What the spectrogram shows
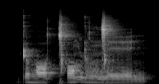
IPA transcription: ʈ ʊ ɦ ɔː ǀʰ ɔ m ɖ ɔ ŋ͡ǀ eː nʲ

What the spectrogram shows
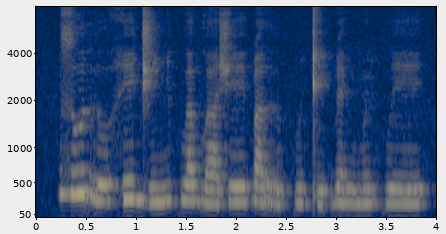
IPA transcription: z ʊ˦ r ʊ˨ h e˦ d͡ʒ ɪ˨ ɲ ɪ˦ kʷ a˦ ɡʷ aː˨ ʃ eː˦ ɓ a˦ r ʊ˨ kʷ i˨ kʼ ɪ˨ ɓ ɛ˦ ŋ ɡʷ ĩ˦ kʷ e˦

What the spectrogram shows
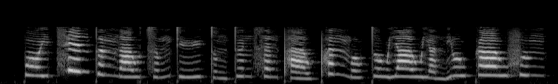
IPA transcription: p ɔː˧ j t͡sʰ ɛː˥ n t̪ ɐ˧ ŋ n̪ aː˨ w t͡s ʊ˨˥ ŋ t̪ yː˨˧ t̪ ʊ˨˩ ŋ t̪ ɵ˧ n s ɐ˧ n pʰ aː˨˩ w pʰ ɐ˥ ŋ m o˨ w t̪ o˧ w j aː˧ w j ɐ˨˩ n j o˥ w k aː˥ w f ʊ˥ ŋ

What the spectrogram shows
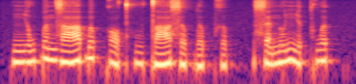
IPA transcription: ɲ ə˨˦ w ɓ ə˧ n z aː˨˦ ɓ ə˦˥ p̚ k ɔ˧˩ t̪ʰ ṳ˨˩ t̪ aː˨˦ s əː˨˩ p̚ l ə˨˩ p̚ x ə˨˩ p̚ | s ɛ̰˧˨ n u˨˦ ɲ ɛ˨˩ t̚ k w ə˦˥ t̚

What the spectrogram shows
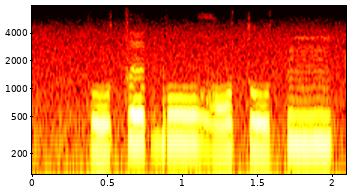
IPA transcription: k o˨ t ɛ˦ ɡ͡b oː˦ ɣ ɔ˨˦ t o˧ t ĩ˦

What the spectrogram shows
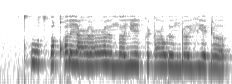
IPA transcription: t̪ʰ o t͡sʼ u qʼ u ɾ e ʕ ø ʕ ø ŋ œ lʲ e k ə ɖ ʕ o ɾ ø ŋ ɖ œ y̯ vʲ e ɖ ə

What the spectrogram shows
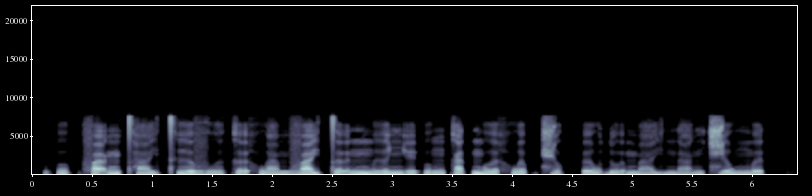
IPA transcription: ʔ u˨˩ k̚ f a̰˧˥ ŋ t̪ʰ a̤˨˩ j t̪ʰ ɨ˧ ə̯ v ṳ˨˩ ə̯ k ə̰ː˧˨ h w a̤˨˩ m v a˧ j t̪ ə̰ː˧˥ n m ɨ˨˦ ə̯ ɲ ḛ˧˥ ʔ u˨˦ ŋ k a˦˥ t̚ m u˧ ə̯ h w ə˦˥ p̚ t͡ɕ o˦˥ k̚ ʔ ə˧ w ɗ ṵ˧˨ ə̯ m a̤˨˩ j n a̤˨˩ ŋ t͡ɕ ə˧ w m ə˦˥ t̚

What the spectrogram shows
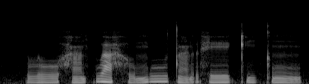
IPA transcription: l oː˨ h ã˨ kʷ a˦˨ h ʊ˨ m uː˦ t ã˨ r h eː˦ kʼ i˦ kʼ ũ˦˨

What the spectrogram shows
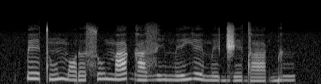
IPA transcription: k͡p e˦ t ũ˨˦ m ɔ˨ ɾ ə˨ s u˧ m a˨˦ ɡ a˨ z i˧ m e˨˦ j e˦˨ m e˨ d͡ʒ e˨ d aː˨ ɡ͡b ɨ˧

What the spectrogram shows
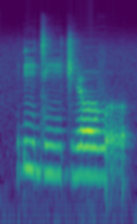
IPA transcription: ɗ iː d͡z iː t͡ʃ e̤ ɭ oː v o̰

